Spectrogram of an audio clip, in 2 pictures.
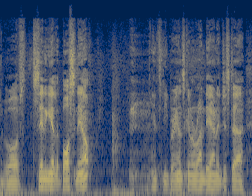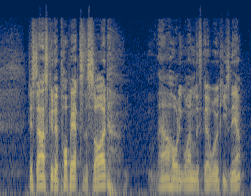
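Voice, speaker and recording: A man's medium-pitched voice in an Australian accent, at a moderate pace, with fairly even intonation and long, frequent pauses. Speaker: lawn bowls commentator. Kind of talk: live commentary. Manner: casual, chatty.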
